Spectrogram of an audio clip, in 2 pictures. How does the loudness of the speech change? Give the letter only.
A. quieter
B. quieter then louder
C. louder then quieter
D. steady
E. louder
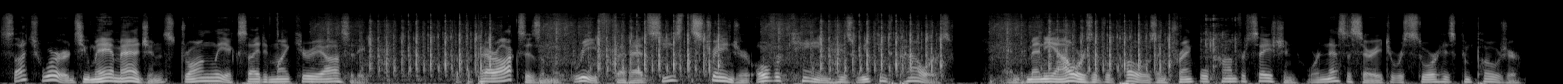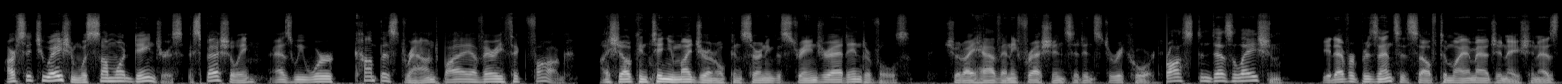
D.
